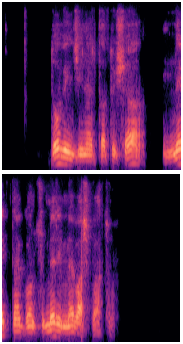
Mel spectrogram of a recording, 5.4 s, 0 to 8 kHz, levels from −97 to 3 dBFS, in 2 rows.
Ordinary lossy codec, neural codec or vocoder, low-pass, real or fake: Opus, 24 kbps; none; 7.2 kHz; real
